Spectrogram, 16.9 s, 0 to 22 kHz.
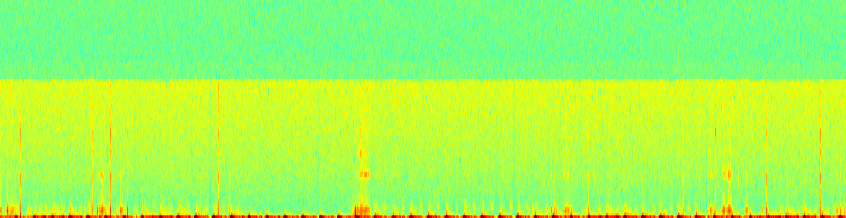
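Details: Steady, rapid, low thumping heartbeat at roughly 165 beats a minute over a quiet background hum, presented as showing heart muscle strength.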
